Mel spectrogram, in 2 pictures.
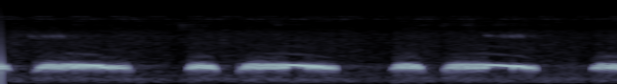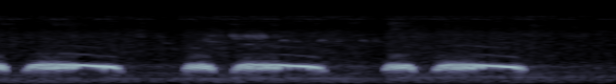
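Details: Spotted dove kept as a trapping decoy to lure wild doves, repeating a two-part coo of a short note then a longer mellow note, roughly once per second, on a quiet background.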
